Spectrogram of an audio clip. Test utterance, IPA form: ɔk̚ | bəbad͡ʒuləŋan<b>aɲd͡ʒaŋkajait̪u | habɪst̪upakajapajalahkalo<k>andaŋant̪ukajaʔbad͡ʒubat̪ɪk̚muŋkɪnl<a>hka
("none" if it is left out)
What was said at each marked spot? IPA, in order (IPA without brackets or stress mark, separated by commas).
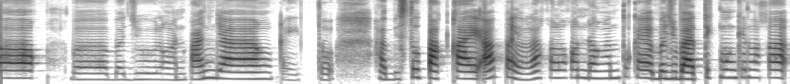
p, k, a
